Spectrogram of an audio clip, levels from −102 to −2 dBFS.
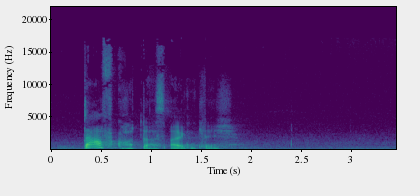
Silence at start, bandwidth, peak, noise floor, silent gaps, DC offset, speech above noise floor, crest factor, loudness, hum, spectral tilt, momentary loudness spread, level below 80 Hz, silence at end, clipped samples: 0.1 s; 17 kHz; -20 dBFS; -70 dBFS; none; under 0.1%; 28 dB; 24 dB; -41 LUFS; none; -6 dB/octave; 17 LU; -66 dBFS; 1.6 s; under 0.1%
